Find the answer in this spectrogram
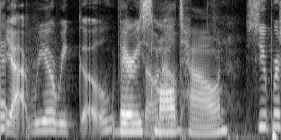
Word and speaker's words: Rio Rico: Yeah, Rio Rico, Very Arizona.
